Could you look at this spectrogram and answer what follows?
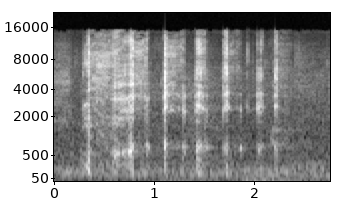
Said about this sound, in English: you're making fun of the fact that you coughed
